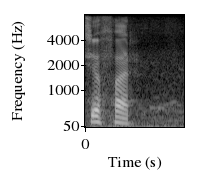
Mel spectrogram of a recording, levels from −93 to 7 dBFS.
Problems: constant background noise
